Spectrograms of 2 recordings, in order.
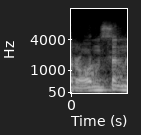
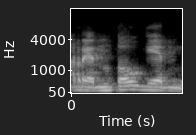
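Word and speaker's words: レントゲン: Ini ronsen kalau di kita ya. Sebenarnya sama tuh bacaannya. Ronsen. Kalau di kita tuh bilangnya ronsen. Tapi sebenarnya tulisannya sama cara bacanya. Di Jepang rentogen gitu ya.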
